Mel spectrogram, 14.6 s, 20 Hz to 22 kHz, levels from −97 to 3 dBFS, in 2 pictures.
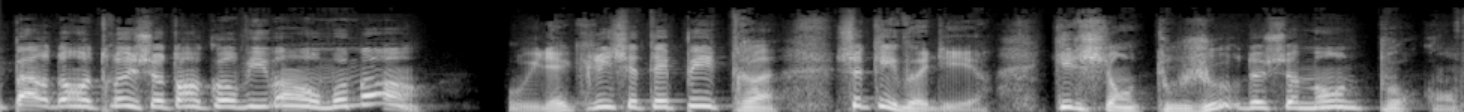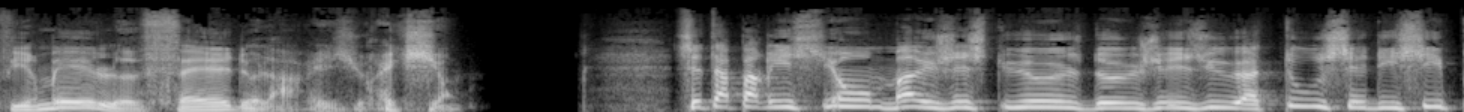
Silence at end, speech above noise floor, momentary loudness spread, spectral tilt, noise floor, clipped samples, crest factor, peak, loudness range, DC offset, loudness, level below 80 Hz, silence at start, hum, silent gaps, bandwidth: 0.05 s; 68 dB; 9 LU; -5.5 dB/octave; -84 dBFS; under 0.1%; 16 dB; -2 dBFS; 3 LU; under 0.1%; -17 LUFS; -44 dBFS; 0 s; none; none; 14.5 kHz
